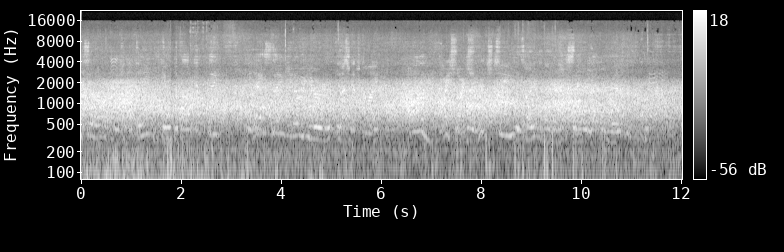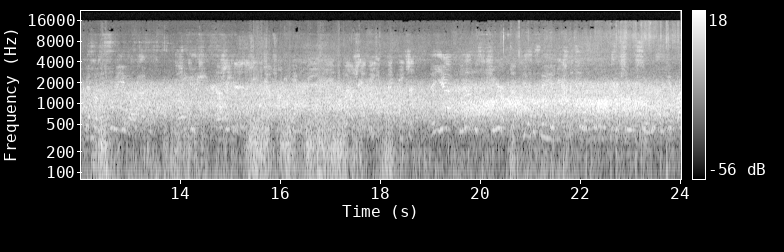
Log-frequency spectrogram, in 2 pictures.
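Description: Indistinct voices under a constant rushing noise.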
